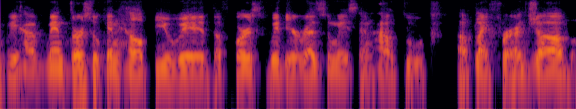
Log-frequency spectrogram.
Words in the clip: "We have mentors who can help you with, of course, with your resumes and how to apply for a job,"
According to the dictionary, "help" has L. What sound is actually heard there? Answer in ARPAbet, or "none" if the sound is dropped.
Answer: L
